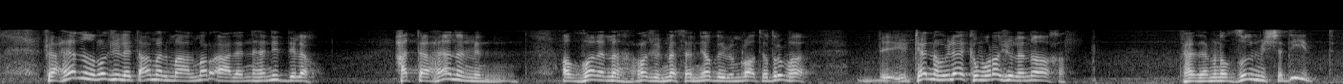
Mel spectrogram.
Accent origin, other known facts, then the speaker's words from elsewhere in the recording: Egypt; وعندنا في مصر مثل مصري يقول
